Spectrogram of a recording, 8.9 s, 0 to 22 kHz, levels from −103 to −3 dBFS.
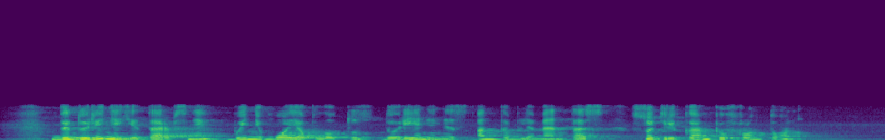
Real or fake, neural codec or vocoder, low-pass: real; none; 5.4 kHz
